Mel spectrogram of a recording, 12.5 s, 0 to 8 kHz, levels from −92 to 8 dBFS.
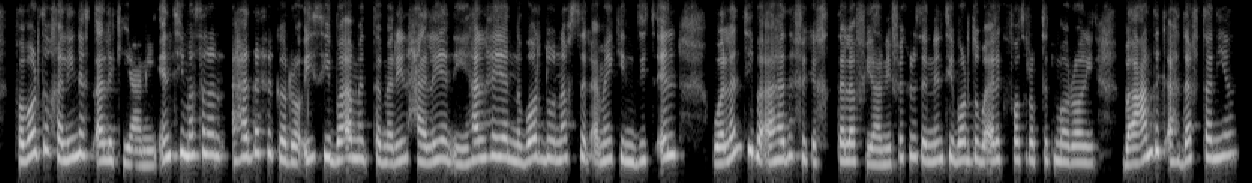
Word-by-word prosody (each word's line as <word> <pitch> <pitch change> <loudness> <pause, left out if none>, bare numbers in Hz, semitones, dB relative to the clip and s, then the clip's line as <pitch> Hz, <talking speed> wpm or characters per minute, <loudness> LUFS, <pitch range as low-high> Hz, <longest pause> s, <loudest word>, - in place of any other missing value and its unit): فبرضه 330 +10 +2
خلّيني 295 -1 +3
أسألِك، 260 -5 -1
يعني 200 -2 -2
أنتِ 320 +4 +3
مثلًا 330 -1 +3
هدفِك 340 +4 -1
الرئيسي 285 +5 +2
بقى 270 0 +3
من 290 - +2
التمارين 260 -2 -2
حاليًا 255 0 -1
إيه؟ 220 -5 -3
هل 275 +2 +2
هي 310 -1 +2
إن 260 -4 0
برضه 280 +3 +1
نفس 285 +2 -4
الأماكن 270 -2 -1
دي 250 +3 -2
تقِل 290 +5 +1 0.4
والّا 230 +7 +3
أنتِ 425 +2 -1
بقى 250 +3 +2
هدفِك 285 -2 -2
اختلف؟ 255 0 -2
يعني 215 -1 -2
فكرة 300 +5 -4
إن 250 -1 0
أنتِ 285 +3 -1
برضه 265 0 0
بقى 240 - +1
لِك 270 0 -2
فترة 270 -2 -3
بتتمرّني، 245 -3 -3 0.3
بقى 220 +4 +1
عندِك 365 +1 +2
أهداف 255 +4 -2
تانية؟ 305 +4 0
270 Hz, 185 wpm, -22 LUFS, 250-305 Hz, 0.4 s, خلّيني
